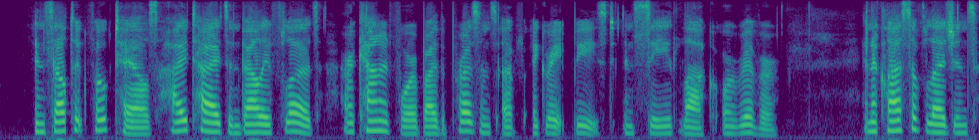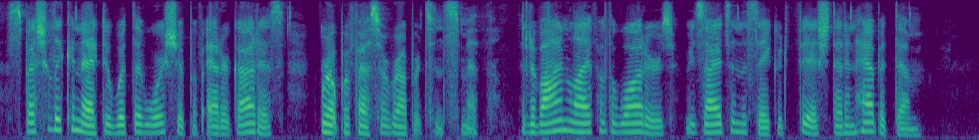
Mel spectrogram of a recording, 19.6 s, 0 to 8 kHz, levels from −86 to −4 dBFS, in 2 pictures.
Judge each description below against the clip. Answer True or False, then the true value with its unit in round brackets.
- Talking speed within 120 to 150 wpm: False (165 wpm)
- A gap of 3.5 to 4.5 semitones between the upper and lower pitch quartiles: True (3.8 semitones)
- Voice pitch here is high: False (170 Hz)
